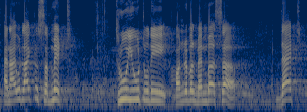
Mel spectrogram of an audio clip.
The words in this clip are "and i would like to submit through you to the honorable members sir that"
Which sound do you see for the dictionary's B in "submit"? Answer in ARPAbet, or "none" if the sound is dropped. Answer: B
